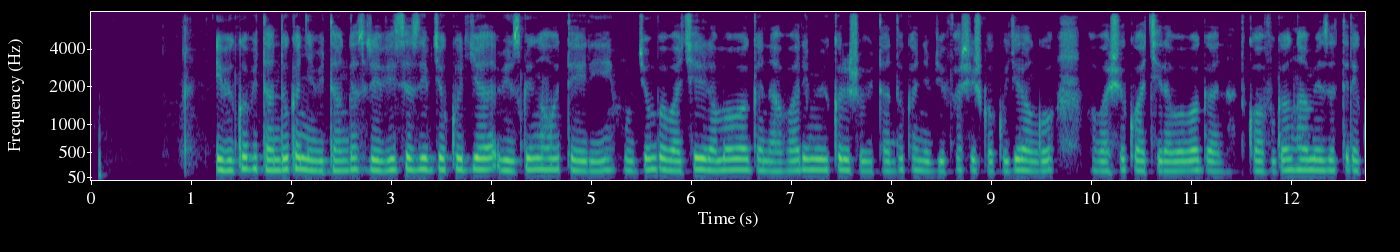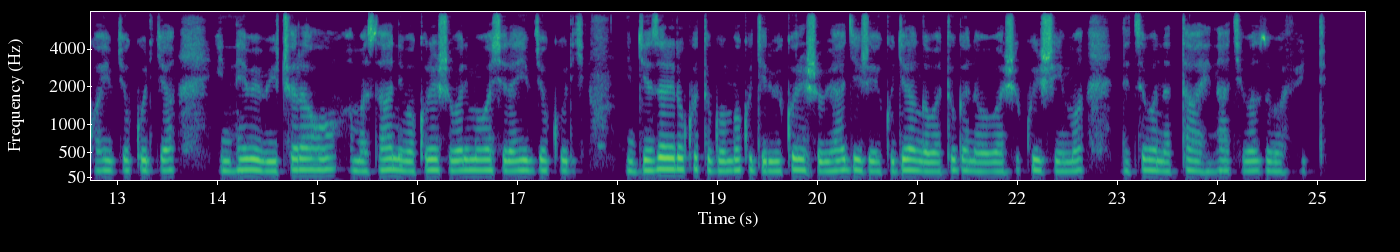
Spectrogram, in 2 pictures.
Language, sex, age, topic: Kinyarwanda, female, 18-24, finance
